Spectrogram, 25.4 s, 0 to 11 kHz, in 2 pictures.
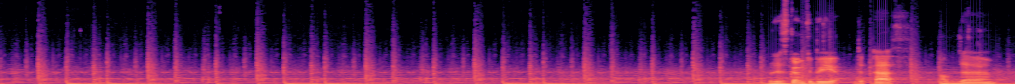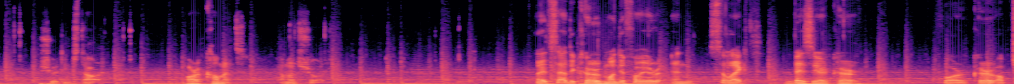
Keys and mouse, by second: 1.8 Tab, 2.2 Escape, 2.2-2.8 typing, 3.3 Return, 4.0 g, 4.3 click, 5.1 g, 6.4 g, 7.0 click, 8.6 r, 13.0 s, 13.5 click, 14.1 click, 14.7 r, 14.7 s, 15.5 click, 17.3 KP_1, 18.3 Tab, 18.4-18.9 middle drag, 19.0 middle click, 19.6-23.7 middle drag, 24.5 middle click.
